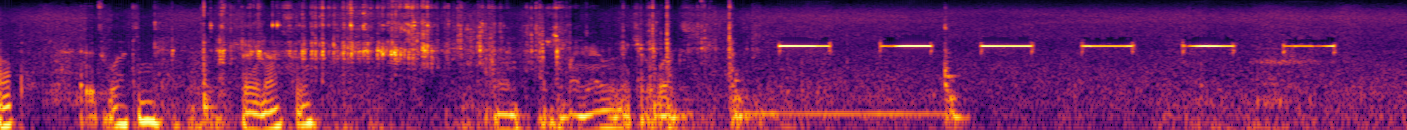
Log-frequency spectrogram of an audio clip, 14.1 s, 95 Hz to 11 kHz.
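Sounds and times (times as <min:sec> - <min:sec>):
low steady hum: 0:00.0 - 0:14.0
high electronic beeps: 0:07.3 - 0:13.4.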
